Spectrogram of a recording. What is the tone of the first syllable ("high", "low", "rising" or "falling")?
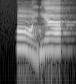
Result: falling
